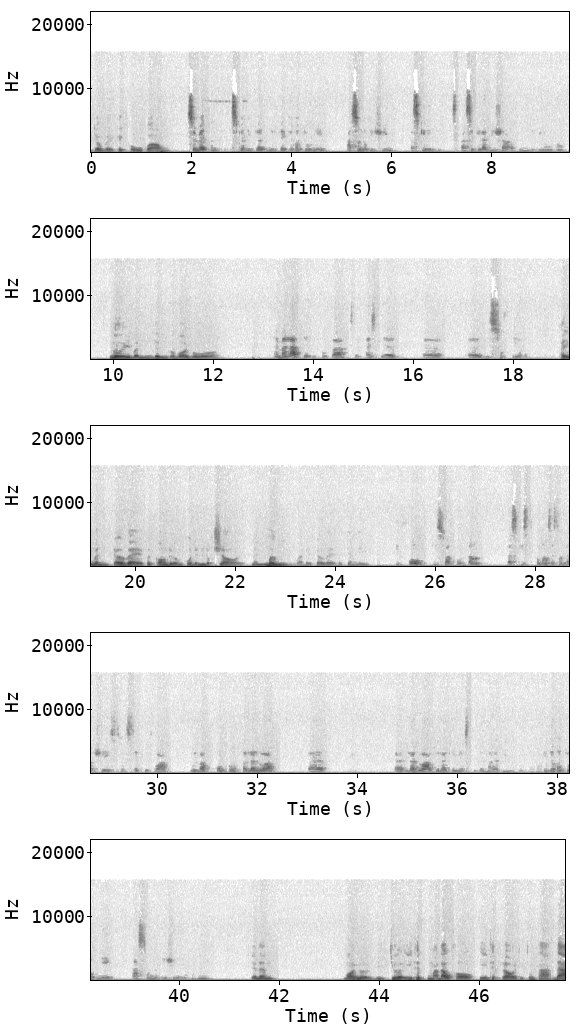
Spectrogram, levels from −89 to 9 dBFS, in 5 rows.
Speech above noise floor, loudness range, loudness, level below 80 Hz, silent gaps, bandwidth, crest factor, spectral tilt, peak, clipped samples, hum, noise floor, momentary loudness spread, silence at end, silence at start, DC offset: 22 dB; 14 LU; -32 LUFS; -50 dBFS; none; 16 kHz; 24 dB; -5 dB/octave; -10 dBFS; under 0.1%; none; -55 dBFS; 23 LU; 0 s; 0 s; 0.2%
